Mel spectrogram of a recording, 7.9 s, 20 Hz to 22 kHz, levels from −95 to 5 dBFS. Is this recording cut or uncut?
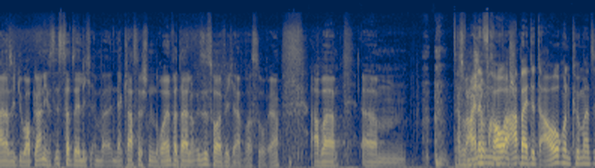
uncut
